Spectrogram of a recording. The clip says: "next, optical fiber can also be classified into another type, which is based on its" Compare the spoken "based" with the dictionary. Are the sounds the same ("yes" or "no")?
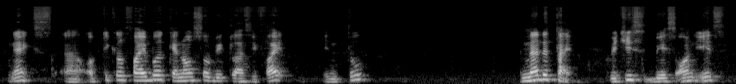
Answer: yes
